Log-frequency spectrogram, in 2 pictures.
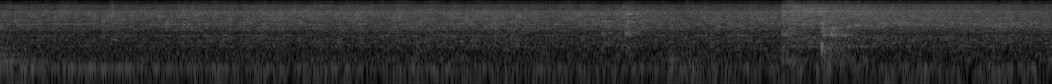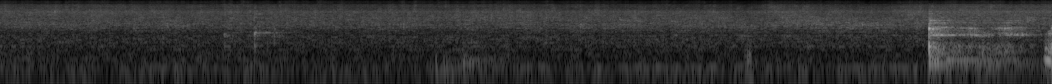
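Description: Butter melting in a hot pan gives a steady, soft sizzle that hisses evenly throughout, with a couple of faint clinks of a utensil near the middle and end.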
